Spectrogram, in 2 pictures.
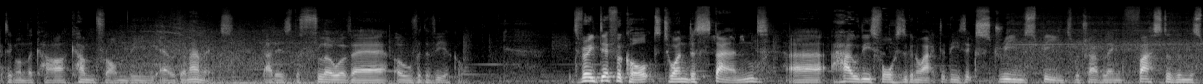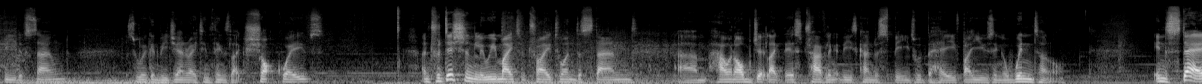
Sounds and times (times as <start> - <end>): Speech: 0.0 - 4.7, 5.7 - 12.7, 13.3 - 15.3, 16.2 - 22.7, 23.6 - 24.0.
